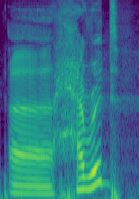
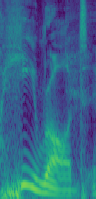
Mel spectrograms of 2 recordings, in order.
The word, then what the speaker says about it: Herod: I have been listening to Herod. – Ooh. – Or Herod, if you pronounce it incorrectly.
